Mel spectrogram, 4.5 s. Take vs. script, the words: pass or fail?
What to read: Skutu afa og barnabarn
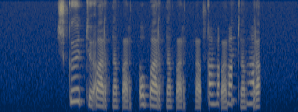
fail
